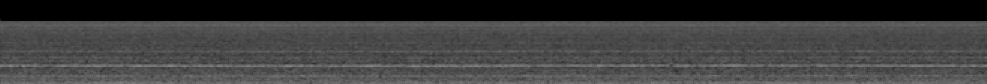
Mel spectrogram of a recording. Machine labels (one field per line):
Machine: fan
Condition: abnormal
